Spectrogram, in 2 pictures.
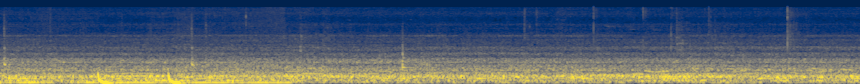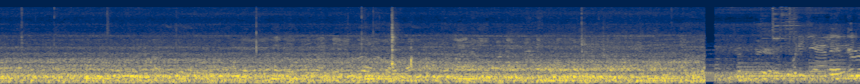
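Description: Steady roar of an LPG gas burner under a large steel cooking pot, with a couple of low knocks in the first two seconds as liquid is poured in and the pot is stirred with a long ladle.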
